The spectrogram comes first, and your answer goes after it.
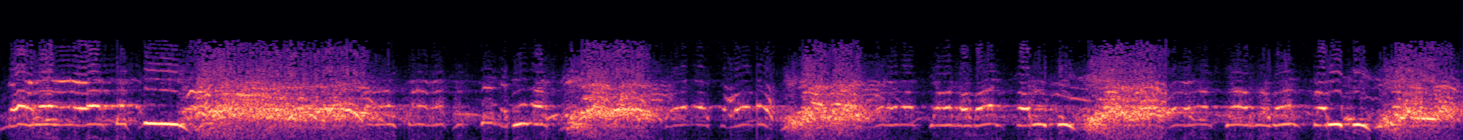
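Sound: crowd chanting slogans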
